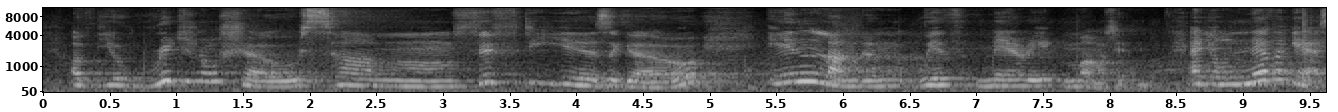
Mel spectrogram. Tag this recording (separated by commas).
Speech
